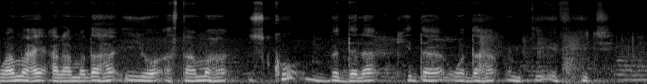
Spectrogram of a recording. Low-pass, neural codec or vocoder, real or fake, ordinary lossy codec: none; vocoder, 44.1 kHz, 128 mel bands every 256 samples, BigVGAN v2; fake; none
